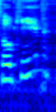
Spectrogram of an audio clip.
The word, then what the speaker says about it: Tolkien: This week, we are talking about The Hobbit by an unknown author of Tolkien? Question mark? I don't know how to pronounce that. – Tolkien? – I don't know. – If you hear Neil Gaiman talk about Tolkien, it's always Tolkien.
